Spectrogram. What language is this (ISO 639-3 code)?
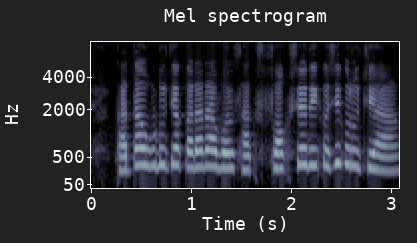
mar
